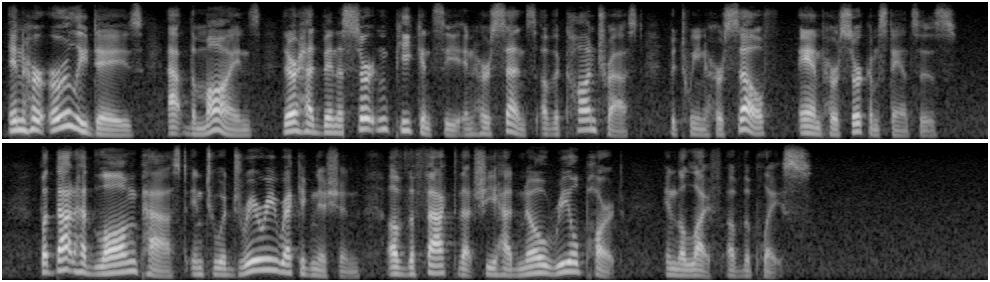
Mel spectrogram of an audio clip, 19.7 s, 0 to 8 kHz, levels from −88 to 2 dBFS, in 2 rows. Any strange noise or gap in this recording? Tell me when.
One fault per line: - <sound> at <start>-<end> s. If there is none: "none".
none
